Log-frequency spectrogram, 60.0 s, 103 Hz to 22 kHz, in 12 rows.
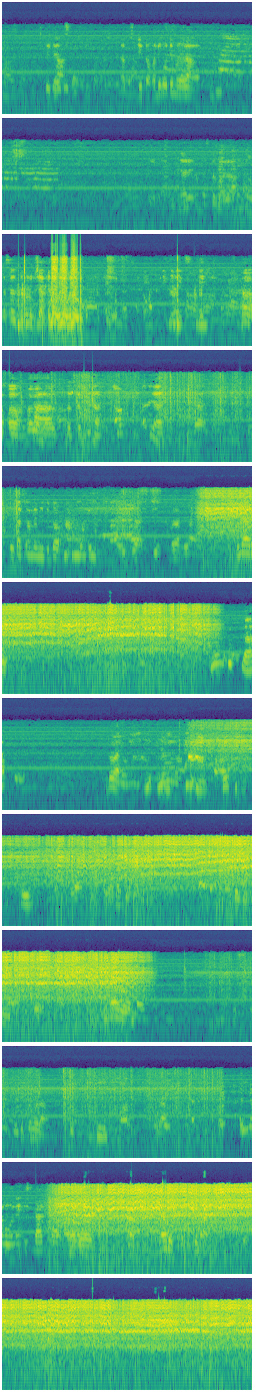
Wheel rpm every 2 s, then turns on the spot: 0, 0, 0, 0, 0, 0, 0, 0, 20, 20, 10, 20, 150, 200, 100, 0, 10, 70, 120, 190, 220, 30, 10, 20, 10, 100, 220, 230, 230, 210.
16-20 44-50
